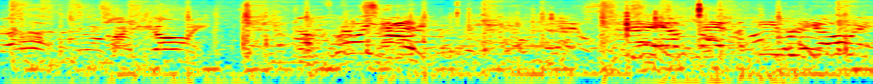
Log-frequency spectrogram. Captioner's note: confused hubbub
